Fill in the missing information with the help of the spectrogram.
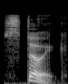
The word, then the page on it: stoic: anglais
